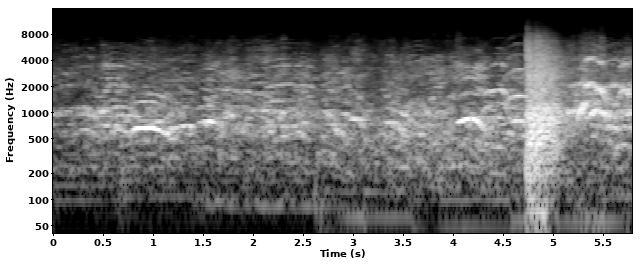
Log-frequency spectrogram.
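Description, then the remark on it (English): A dense crowd murmurs and chatters continuously at the packed Kyiv railway station in Ukraine during a wartime evacuation, with one sharp, loud bang or burst cutting through near the end before the babble carries on. “Moments like these at Kyiv station.”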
